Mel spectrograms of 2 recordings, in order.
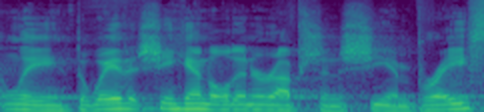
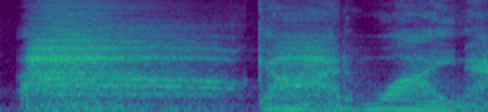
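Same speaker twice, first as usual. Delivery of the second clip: whispered despair, much softer; exasperated whisper; 3 semitones lower, 9 dB quieter, much slower than usual. Retold or imitated. Pastor voicing someone hit by bad news, whispering. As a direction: breathe it out like a groan under your breath. Exasperated inner thought quoted.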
